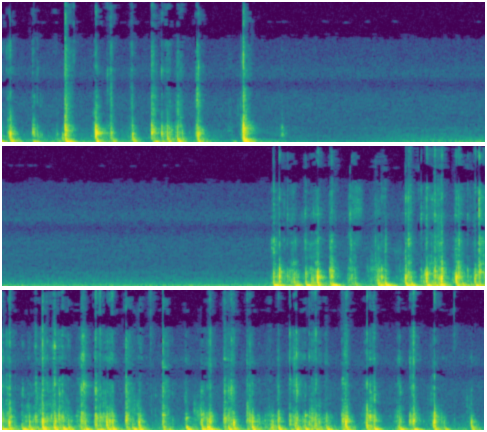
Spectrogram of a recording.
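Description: Fingertips type on a compact mechanical keyboard with a white plastic case and cat-themed plastic keycaps, giving quick, short, deep-toned clacks. A burst of typing stops after about two seconds, leaving near silence. Steady, dense typing then resumes and continues to the end.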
